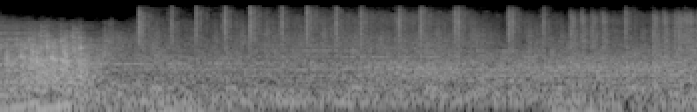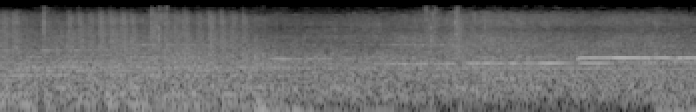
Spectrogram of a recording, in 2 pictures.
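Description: Anti-aircraft guns pop in rapid bursts.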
